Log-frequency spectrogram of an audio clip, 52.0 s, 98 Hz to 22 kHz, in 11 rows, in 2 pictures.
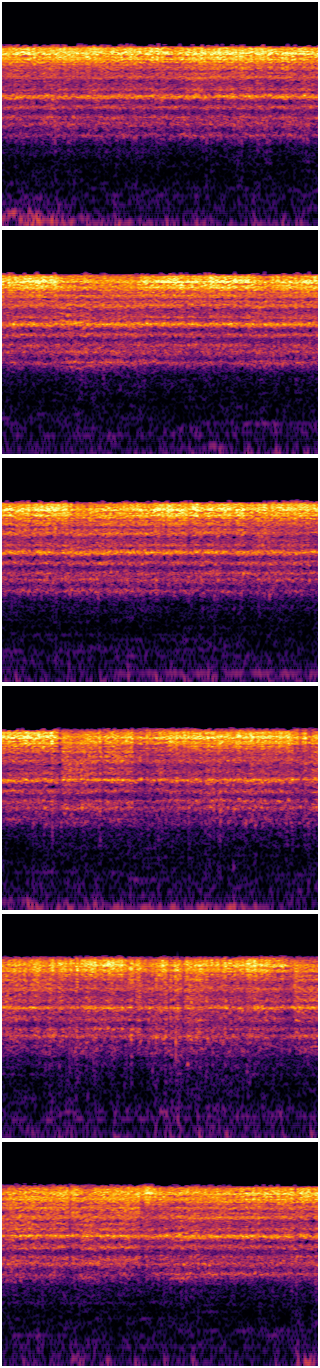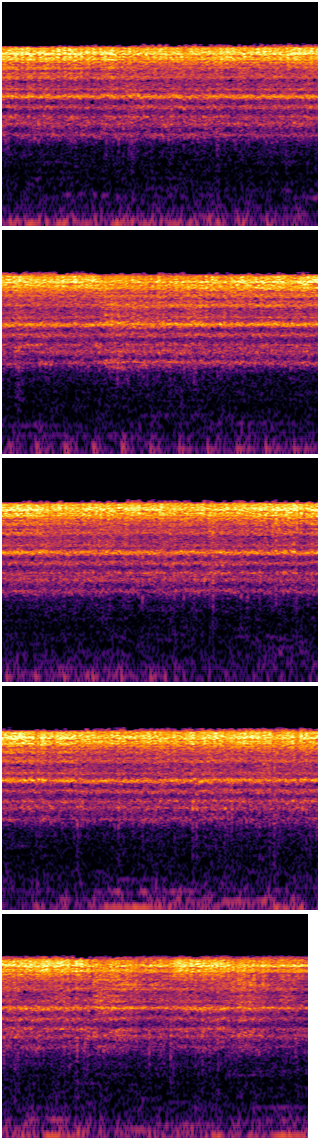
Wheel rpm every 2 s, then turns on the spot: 120, 110, 110, 120, 120, 110, 110, 110, 110, 110, 110, 110, 110, 110, 120, 110, 110, 110, 120, 110, 110, 120, 110, 120, 110, 110.
none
